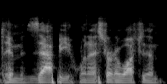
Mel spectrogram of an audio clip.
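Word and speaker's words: Zappe: know it's pronounced ba Bailey zap but it's zappy rhymes with crappy I didn't know I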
